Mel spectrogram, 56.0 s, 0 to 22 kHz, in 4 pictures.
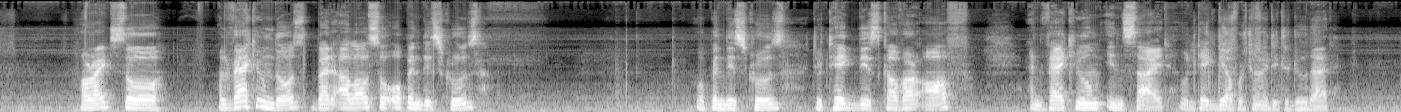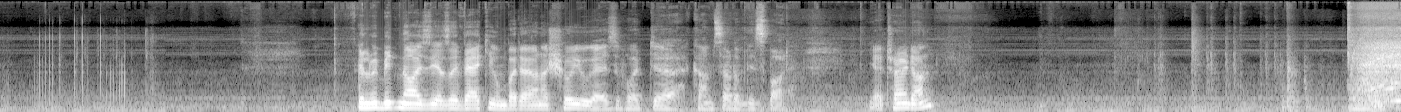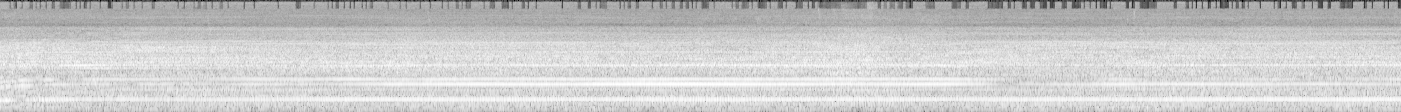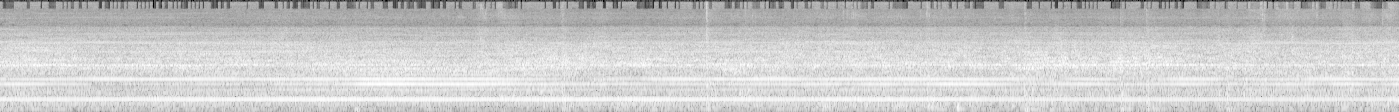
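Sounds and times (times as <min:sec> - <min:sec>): vacuum cleaner motor whining: 0:25.2 - 0:56.0.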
